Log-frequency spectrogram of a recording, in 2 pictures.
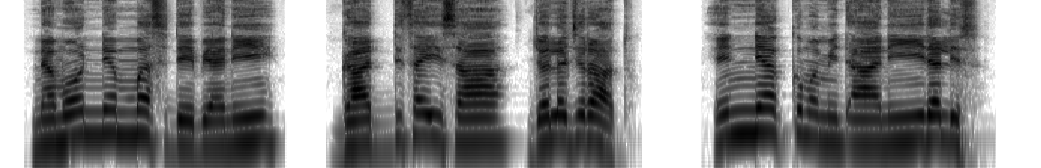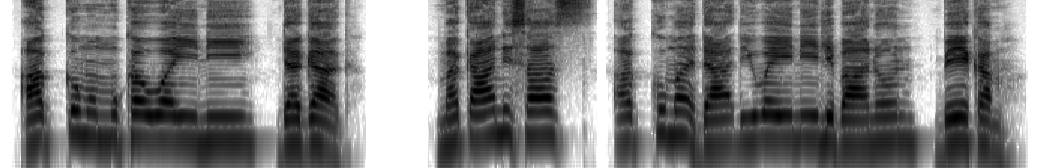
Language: Oromo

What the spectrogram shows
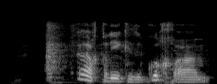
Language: Kabyle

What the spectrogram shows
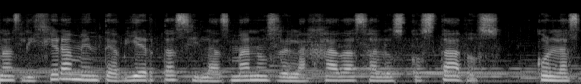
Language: Spanish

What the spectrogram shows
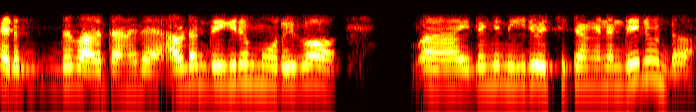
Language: Malayalam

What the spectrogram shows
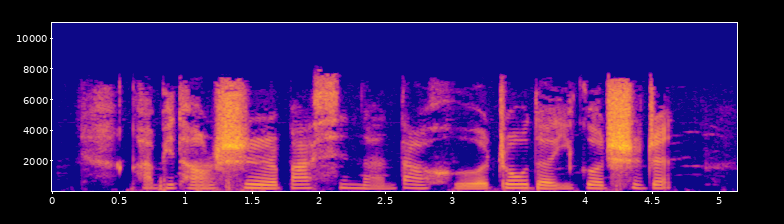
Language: Chinese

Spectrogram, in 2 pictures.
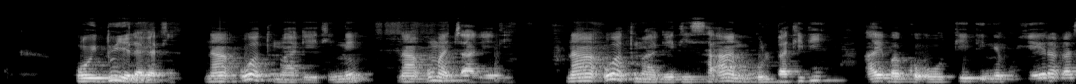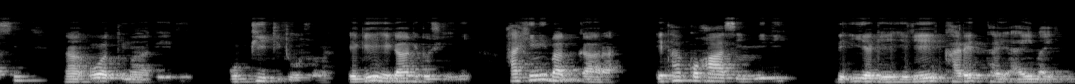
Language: Wolaytta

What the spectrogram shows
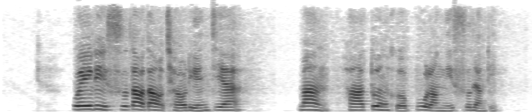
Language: Chinese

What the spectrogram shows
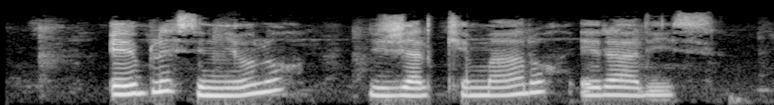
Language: Esperanto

